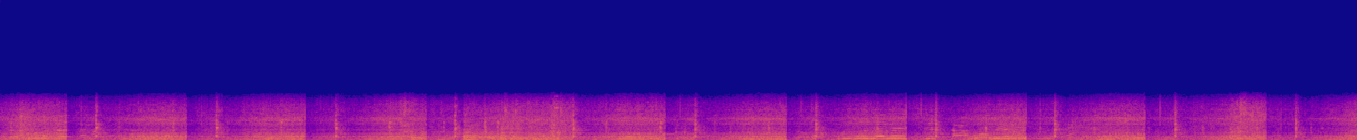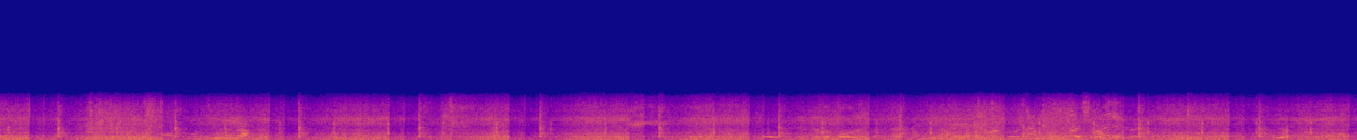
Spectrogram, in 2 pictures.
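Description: A machine hums and clatters steadily.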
